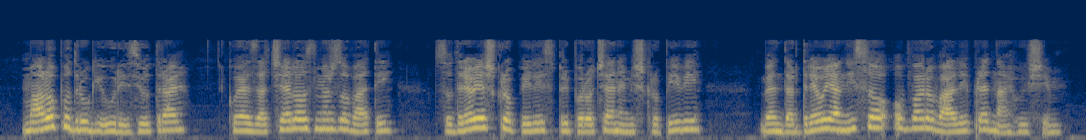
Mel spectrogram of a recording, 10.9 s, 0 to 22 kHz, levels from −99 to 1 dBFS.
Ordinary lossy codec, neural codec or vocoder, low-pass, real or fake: AAC, 24 kbps; none; 19.8 kHz; real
